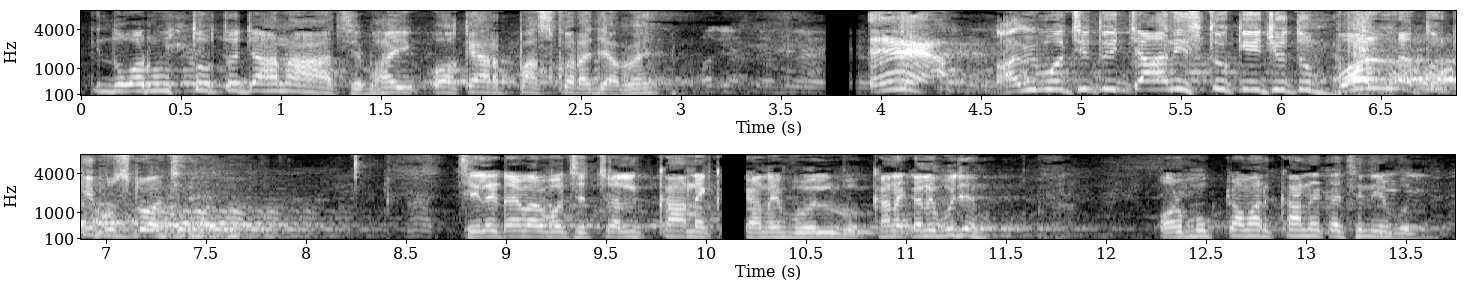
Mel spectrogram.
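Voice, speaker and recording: A man from Assam preaching a live sermon with an Assamese Bengali accent. He tells lively anecdotes, acts out the people in them and chants Arabic verses in a sung tone. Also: sits high, normal speed. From Assam, India. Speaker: Islamic preacher. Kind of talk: live open-air sermon. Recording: echoey public-address sound with long reverb.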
